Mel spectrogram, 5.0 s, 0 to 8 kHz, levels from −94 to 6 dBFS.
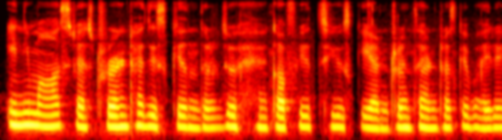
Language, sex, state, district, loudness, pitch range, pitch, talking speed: Hindi, female, Delhi, New Delhi, -18 LUFS, 180-200 Hz, 190 Hz, 215 wpm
